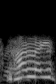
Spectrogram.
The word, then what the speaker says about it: challah: Challah is the bread that the Jewish eat. So you gotta say it the right way. It's a challah. – Challah. – Challah. – They can't pronounce ha.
